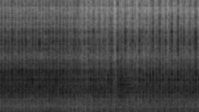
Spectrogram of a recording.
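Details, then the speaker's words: Small motorcycle engine idling: fast dry tick-tick rattle from timing chain side, timing chain noise; remedy offered is fitting a harder timing chain tensioner spring. "आपके bike के engine में से आवाज आना शुरू हो जाती है जिसे मैकेनिक लोग बोलते हैं कि आपके टाइमिंग चैन खत्म हो चुकी है"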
